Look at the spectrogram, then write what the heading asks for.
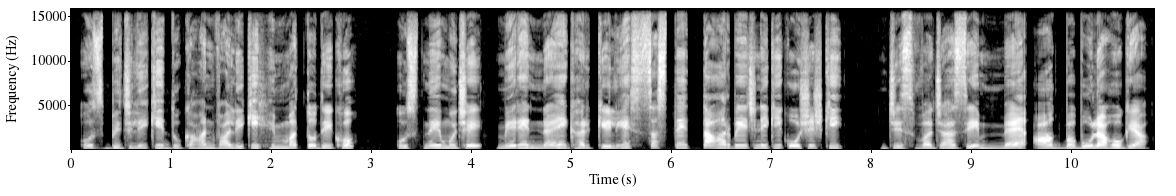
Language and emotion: Hindi, angry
